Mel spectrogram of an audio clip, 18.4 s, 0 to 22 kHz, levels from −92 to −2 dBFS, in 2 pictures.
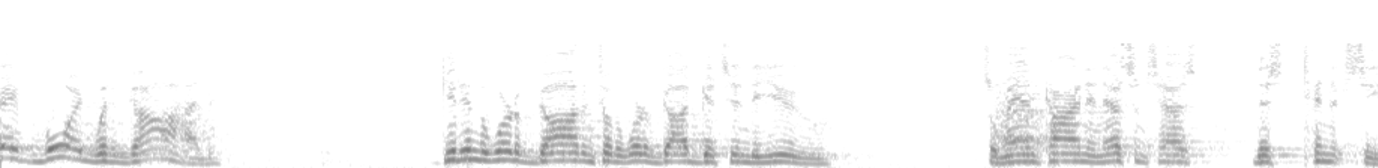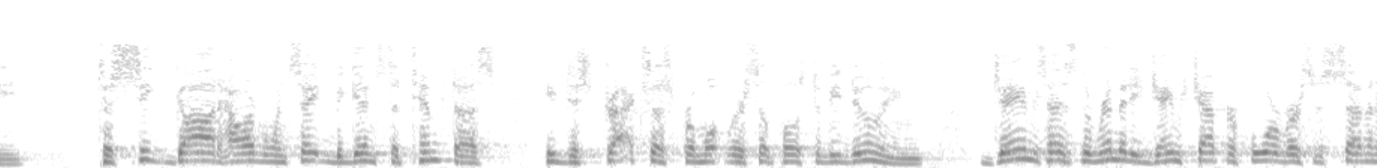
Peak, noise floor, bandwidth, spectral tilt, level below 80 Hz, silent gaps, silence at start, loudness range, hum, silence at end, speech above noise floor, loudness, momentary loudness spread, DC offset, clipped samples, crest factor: -40 dBFS; -89 dBFS; 7.4 kHz; -6 dB/octave; under -90 dBFS; none; 0 s; 4 LU; none; 0 s; 31 dB; -58 LUFS; 7 LU; under 0.1%; under 0.1%; 18 dB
